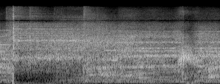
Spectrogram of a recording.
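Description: An 87.5 kg barbell with blue plates set down on a rubber gym floor, landing with a single thud just after the start. Background music plays steadily throughout.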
